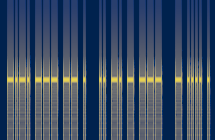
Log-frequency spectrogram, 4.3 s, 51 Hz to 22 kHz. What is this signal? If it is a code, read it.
Morse code, heard as a keyed tone, about 30 wpm, 700 Hz. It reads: COME INTO THE
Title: Sentences from Top 1200 Words 30wpm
